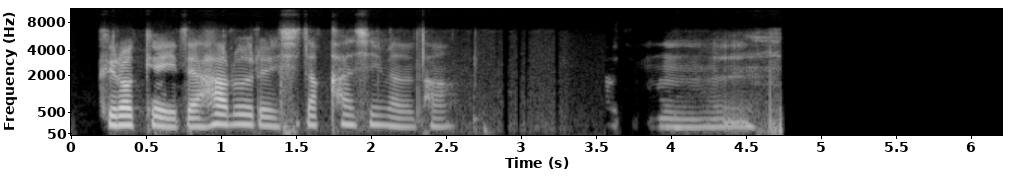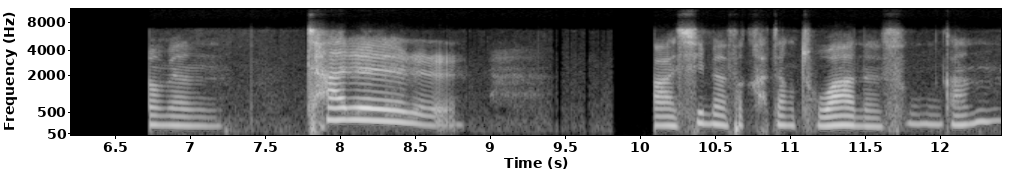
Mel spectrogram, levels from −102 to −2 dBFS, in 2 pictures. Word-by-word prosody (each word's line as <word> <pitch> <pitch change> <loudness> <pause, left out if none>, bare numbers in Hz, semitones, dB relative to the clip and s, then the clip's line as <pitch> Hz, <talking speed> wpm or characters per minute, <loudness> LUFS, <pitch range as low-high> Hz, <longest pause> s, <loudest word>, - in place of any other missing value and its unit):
그렇게 205 -1 +1
이제 170 +1 -3
하루를 215 -1 0
시작하시면서 195 -4 -5 1.4
음. 165 - -14 2.2
그러면 195 -3 -6 0.6
차를 290 -10 +4 1.3
마시면서 200 +2 +2
가장 205 -2 -6
좋아하는 195 -2 +1
순간? 225 +6 -7
205 Hz, 155 characters per minute, -25 LUFS, 185-220 Hz, 2.2 s, 차를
